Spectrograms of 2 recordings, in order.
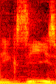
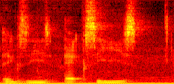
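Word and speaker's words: Xyz: of monster called an Exeiz monster. It's spelled X Y Z, but it's pronounced Exxes.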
